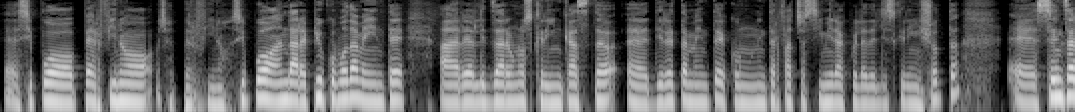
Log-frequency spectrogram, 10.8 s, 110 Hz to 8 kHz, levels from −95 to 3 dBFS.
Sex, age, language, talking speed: male, 20-39, Italian, 125 wpm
